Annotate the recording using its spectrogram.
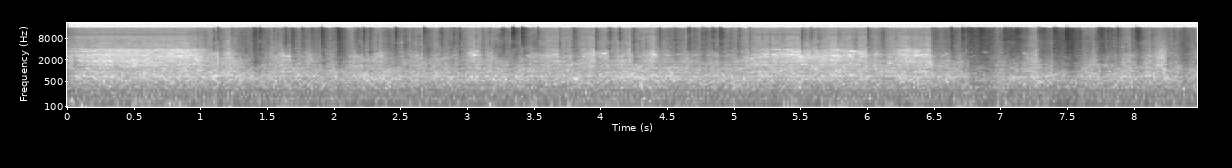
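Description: Crinkling of a thin wrap being peeled and lifted off a glass bowl of risen dough, in scattered crackles that come thicker about a second in and again near the end.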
